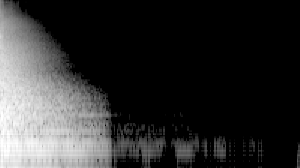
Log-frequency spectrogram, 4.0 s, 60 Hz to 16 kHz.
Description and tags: A clean HQ Timpani with nothing special. Not tuned. Have fun!!
No. 22
drums, timp, orchestra, percussion, percs, stereo, pauke, timpani, one-shot, dry, hit, percussive, orchestral, acoustic, drum, HQ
